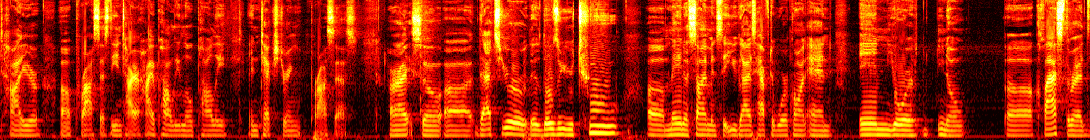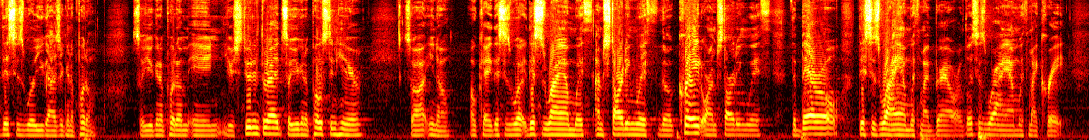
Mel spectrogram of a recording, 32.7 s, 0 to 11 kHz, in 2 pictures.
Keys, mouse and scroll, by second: 18.4 click, 21.3 click.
